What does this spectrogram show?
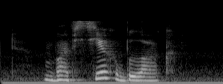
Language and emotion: Russian, neutral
